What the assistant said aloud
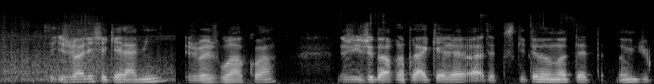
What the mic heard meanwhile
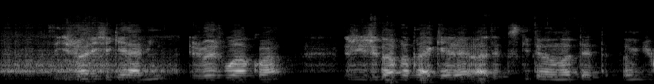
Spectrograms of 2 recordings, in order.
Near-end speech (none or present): none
